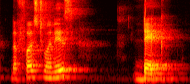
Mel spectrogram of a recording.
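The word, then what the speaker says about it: deque: The first one is deck. D E q U pronounced as deck.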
